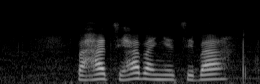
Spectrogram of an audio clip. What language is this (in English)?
Southern Sotho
